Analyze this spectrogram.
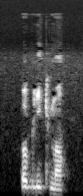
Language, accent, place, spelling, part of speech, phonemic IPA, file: French, France, Lyon, obliquement, adverb, /ɔ.blik.mɑ̃/, LL-Q150 (fra)-obliquement.wav
- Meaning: 1. at an angle; at a tilt 2. obliquely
